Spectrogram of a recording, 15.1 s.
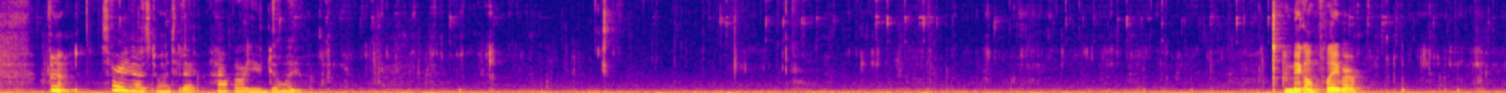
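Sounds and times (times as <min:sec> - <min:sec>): steady low hum: 0:00.0 - 0:15.0
person chewing: 0:02.6 - 0:12.9, 0:13.6 - 0:15.0.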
